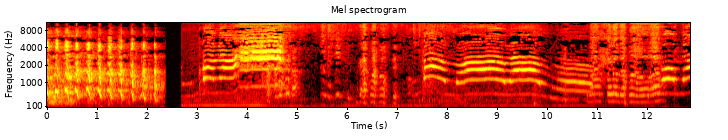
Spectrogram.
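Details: Domestic cat giving several drawn-out, wavering meows, some rising and falling, after an opening burst of rapid pulsed noise; a low hum and human voices are also heard.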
